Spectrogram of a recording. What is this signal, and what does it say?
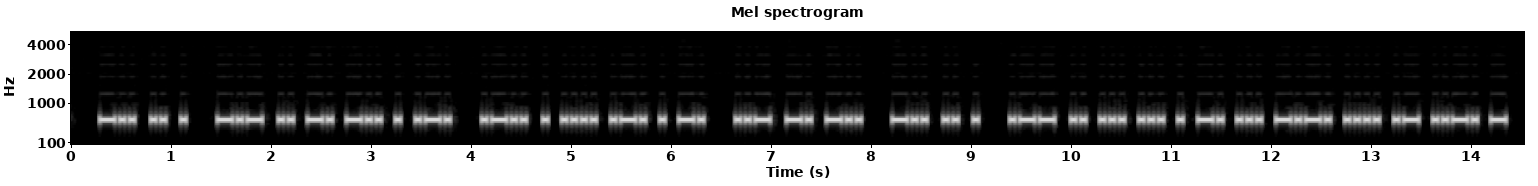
Morse code, heard as a keyed tone, about 25 wpm, 630 Hz. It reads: DIE KINDER LEHREN UND DIE WISSENSCHAFT
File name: 004 Vierter Streich 25wpm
